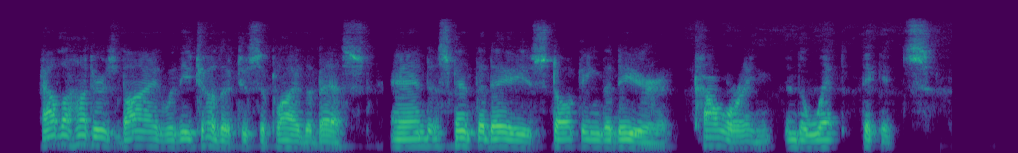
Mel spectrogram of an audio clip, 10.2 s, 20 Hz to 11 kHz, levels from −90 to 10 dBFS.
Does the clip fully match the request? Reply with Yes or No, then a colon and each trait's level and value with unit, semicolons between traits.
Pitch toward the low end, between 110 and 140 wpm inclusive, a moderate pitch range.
No: low, 115 Hz; slow, 135 wpm; narrow, 2.3 semitones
